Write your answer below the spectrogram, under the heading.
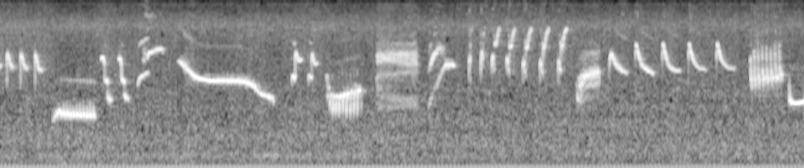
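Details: Javan pied starling song, played as a lure to coax a caged bird that has stopped singing: a rapid mix of clear whistles, rising and falling slurs, buzzy bursts and quick repeated chirps near continuously throughout.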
